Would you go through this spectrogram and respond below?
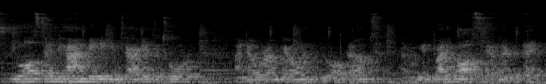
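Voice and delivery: usual speaking voice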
